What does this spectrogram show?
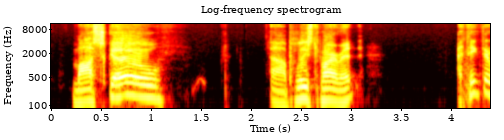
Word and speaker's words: Moscow: think the Idaho the Moscow Moscow Moscow don't mispronounce it don't put the W on there Moscow Police Department I think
